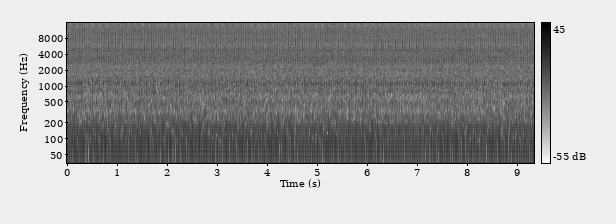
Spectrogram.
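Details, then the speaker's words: 1987 car at idle runs lumpy and uneven, with one cylinder definitely not firing; it is sparking, and the owner suspects a spark plug or injector but cannot remove the plugs without a special tool. Misfire at idle. "So this cylinder over here is the one that's definitely not firing at the moment, and whether it's a spark plug or an injector is hard to tell because I can't get the spark plug out."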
